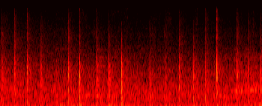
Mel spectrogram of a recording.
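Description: Chalk clicking and tapping against a blackboard while equations are written: a quick, irregular run of sharp ticks, several a second.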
